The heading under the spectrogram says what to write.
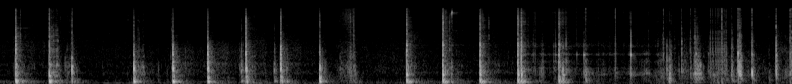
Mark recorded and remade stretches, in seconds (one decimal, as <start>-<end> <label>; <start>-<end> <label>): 0.0-5.2 recorded; 5.2-6.6 remade; 6.6-7.9 recorded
